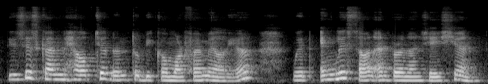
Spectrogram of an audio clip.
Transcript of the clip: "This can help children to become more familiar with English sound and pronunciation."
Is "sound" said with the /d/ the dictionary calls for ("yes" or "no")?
no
